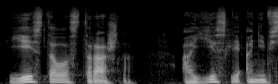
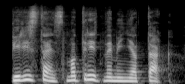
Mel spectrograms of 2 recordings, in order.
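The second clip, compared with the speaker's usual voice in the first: high, loud yell; 9 semitones higher, 8 dB louder than usual. Acted. Bonnie screams at James's stare, loud and high. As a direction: scream at him to stop. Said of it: "заорала она".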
